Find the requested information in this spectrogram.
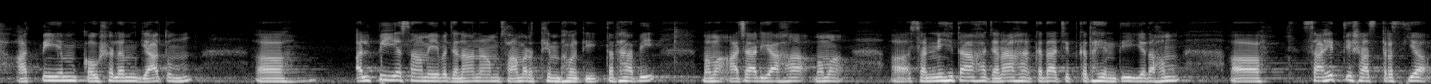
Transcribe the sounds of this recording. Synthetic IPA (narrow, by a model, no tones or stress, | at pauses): aːt̪̚miːjɐmkɐwʂɐlɐmɡjaːt̪um | ɐlpiːjɐsaːmeːʋɐd͡ʒɐnaːnaːmsaːmɐɾt̪ʰjɐmbʱɐʋɐt̪it̪ɐt̪ʰaːpi | mɐmɐʔaːt͡ʃaːɾjaːɦɐ̆mɐmɐ | sɐnːiɦit̪aːɦɐ̆d͡ʒɐnaːɦɐ̆kɐd̪aːt͡ʃit̪kɐt̪ʰɐjɐnt̪ijɐd̪ɐɦɐm | saːɦit̪jɐʃaːst̪ɾɐsjɐ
